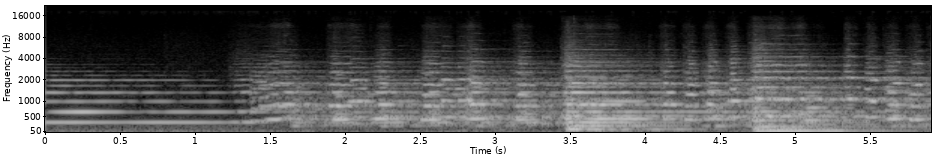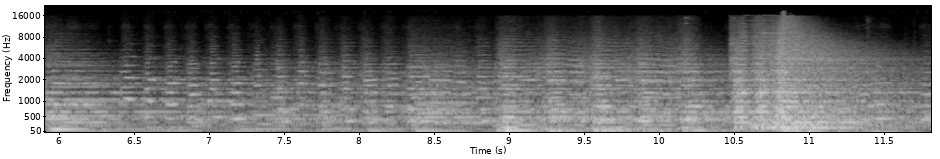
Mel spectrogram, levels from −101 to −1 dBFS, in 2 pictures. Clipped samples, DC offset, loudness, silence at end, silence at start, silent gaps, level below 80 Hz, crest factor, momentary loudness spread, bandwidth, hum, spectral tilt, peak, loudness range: under 0.1%; under 0.1%; -28 LUFS; 0 s; 0 s; none; -38 dBFS; 24 dB; 13 LU; 18.5 kHz; none; -5.5 dB/octave; -4 dBFS; 7 LU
